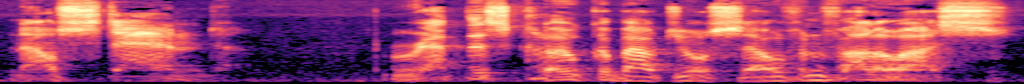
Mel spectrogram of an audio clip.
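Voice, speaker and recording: A man voicing an elderly male rabbi, solemn and commanding, his lines raised high and urgent, at times whispered. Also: unhurried, vocal fry, pushed and bright, exaggerated voice.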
